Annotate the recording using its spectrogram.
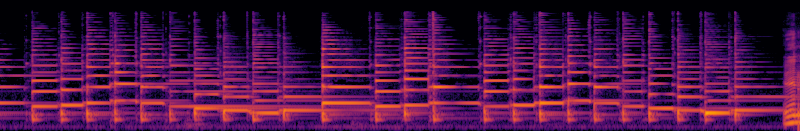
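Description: F-style mandolin picked with a flatpick, playing a single-note fiddle-tune phrase in C major: a steady run of about four notes a second, each note ringing briefly, with a longer held note near the end.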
